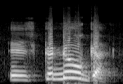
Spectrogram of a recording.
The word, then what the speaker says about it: genug: And the German word is genug.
